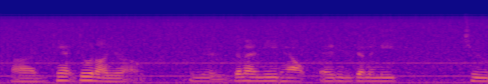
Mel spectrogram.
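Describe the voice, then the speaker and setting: A man talks at a moderate speed amid clear background noise and room echo. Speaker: war veteran with PTSD. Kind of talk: personal advice monologue. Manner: halting, many fillers and repetitions.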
